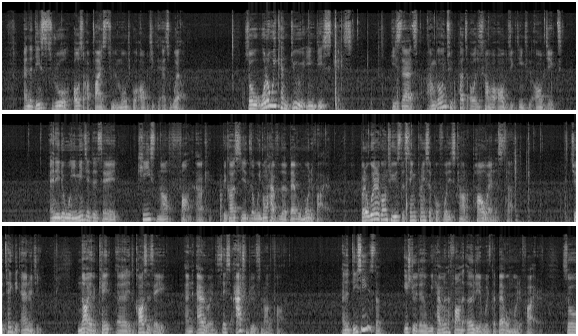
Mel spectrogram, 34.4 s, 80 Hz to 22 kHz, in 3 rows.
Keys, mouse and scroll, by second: 5.4 click, 6.1 click, 6.7 x, 8.6 click, 9.8 drag, 12.1 click, 17.9 click, 18.9-21.5 right drag, 21.5-22.7 drag.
